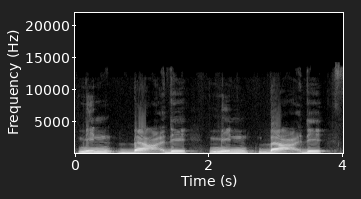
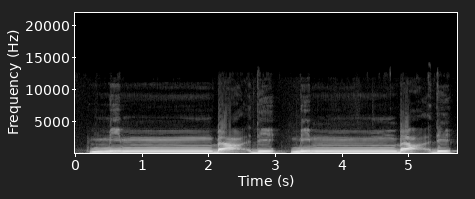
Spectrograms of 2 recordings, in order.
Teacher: Halis mime çevir, tam bir mime çevirerek, yani mimin dışında herhangi bir sıfat Yok. Mimin dışında herhangi bir şeyin eseri yok. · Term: Halis mime çevirerek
